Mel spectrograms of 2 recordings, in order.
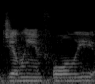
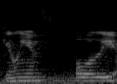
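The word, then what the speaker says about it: Gaelen Foley: I've been reading and I always say her name wrong and everybody says her name differently it's like Gillian Foley or Gillian Foley or gilan Foley everybody says it differently um I I just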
